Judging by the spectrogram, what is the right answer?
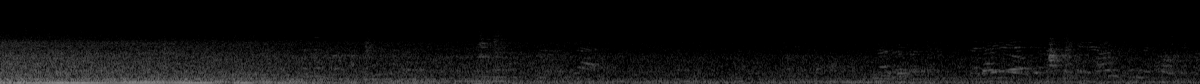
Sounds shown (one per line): bus engine accelerating
people talking
bus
